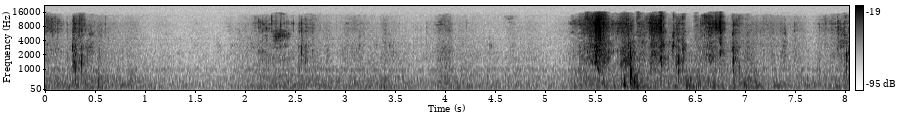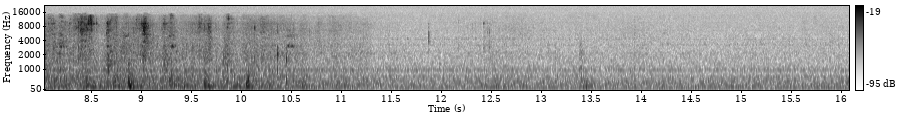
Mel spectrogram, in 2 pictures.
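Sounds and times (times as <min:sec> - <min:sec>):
faint hum: 0:00.0 - 0:16.0
rustling and tapping: 0:05.4 - 0:10.6.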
